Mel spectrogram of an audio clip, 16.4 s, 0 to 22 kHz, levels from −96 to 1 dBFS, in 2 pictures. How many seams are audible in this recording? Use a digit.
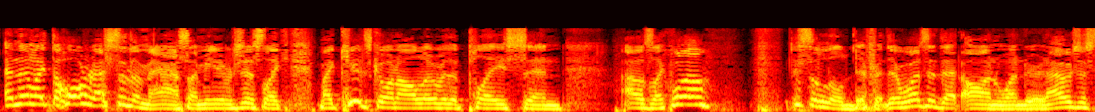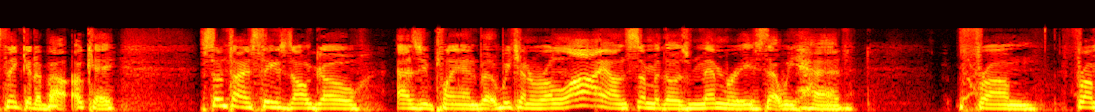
0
